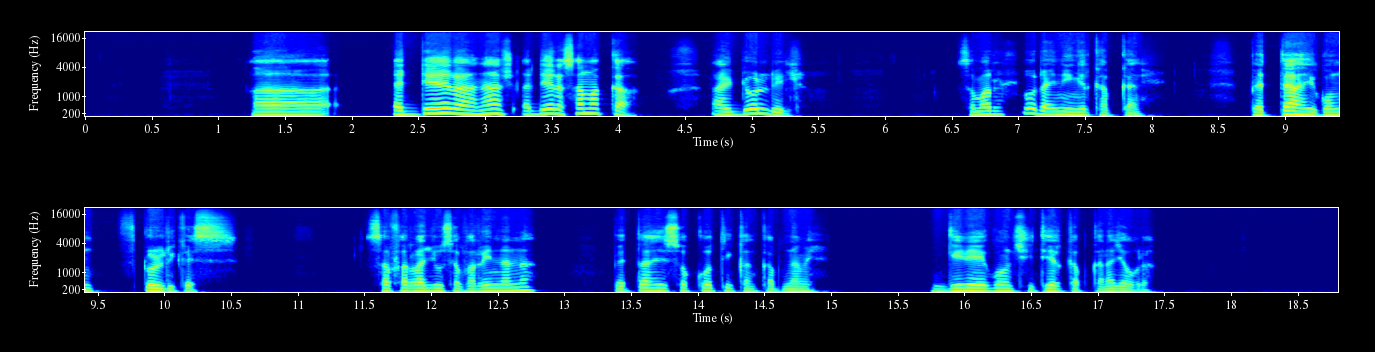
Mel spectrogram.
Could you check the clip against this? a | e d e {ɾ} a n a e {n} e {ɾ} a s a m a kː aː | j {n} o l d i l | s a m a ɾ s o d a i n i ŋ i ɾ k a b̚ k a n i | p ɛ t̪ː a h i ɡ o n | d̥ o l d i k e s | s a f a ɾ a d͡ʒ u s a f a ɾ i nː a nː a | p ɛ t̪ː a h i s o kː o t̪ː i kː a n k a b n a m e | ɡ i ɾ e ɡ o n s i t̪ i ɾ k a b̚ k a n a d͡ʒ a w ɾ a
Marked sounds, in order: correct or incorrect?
correct, incorrect: d, correct, incorrect: d

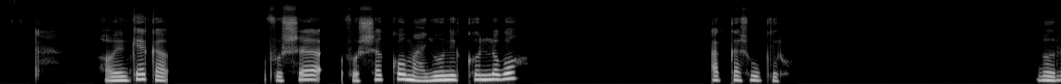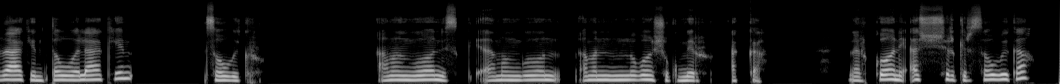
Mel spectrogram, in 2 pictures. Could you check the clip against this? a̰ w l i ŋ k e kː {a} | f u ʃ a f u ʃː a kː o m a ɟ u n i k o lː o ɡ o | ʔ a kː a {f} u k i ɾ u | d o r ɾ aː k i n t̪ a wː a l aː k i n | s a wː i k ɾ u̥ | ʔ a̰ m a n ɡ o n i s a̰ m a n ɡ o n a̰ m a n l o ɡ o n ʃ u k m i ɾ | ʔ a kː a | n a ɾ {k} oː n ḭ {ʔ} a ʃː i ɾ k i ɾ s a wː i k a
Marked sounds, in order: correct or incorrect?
correct, incorrect: ʃ, correct, correct

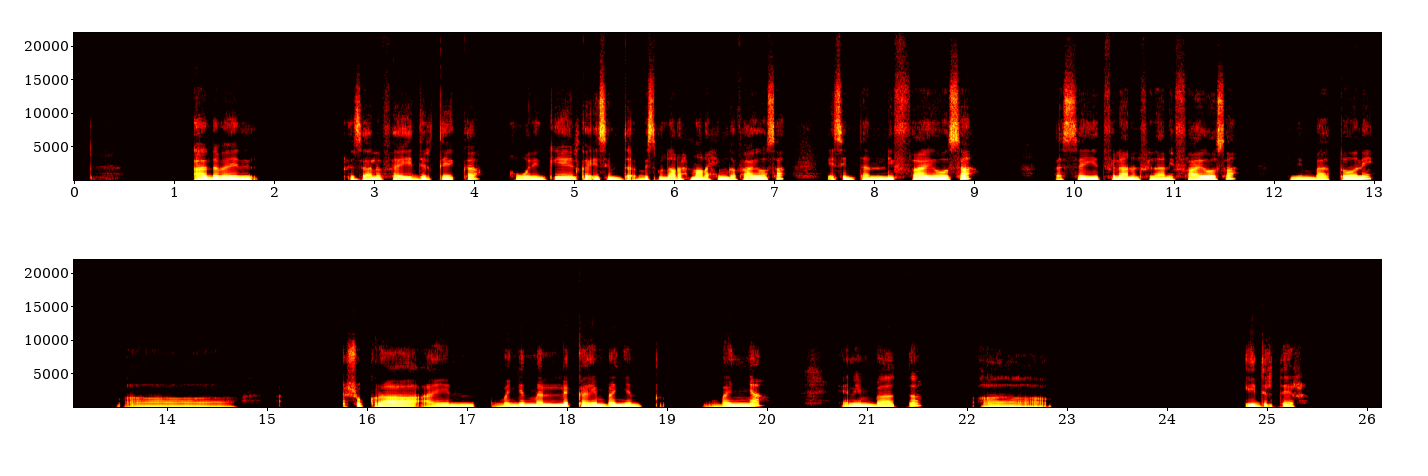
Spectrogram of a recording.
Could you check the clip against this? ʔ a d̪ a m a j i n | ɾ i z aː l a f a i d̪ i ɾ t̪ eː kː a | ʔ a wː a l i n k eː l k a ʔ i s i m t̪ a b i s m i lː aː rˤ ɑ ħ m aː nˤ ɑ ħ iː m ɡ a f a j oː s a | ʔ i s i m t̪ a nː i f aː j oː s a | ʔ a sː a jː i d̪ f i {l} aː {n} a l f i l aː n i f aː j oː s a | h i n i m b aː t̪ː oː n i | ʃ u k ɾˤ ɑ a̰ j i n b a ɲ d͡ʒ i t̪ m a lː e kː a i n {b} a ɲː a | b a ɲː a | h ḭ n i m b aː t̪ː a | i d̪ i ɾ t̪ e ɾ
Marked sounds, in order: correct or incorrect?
correct, correct, correct

